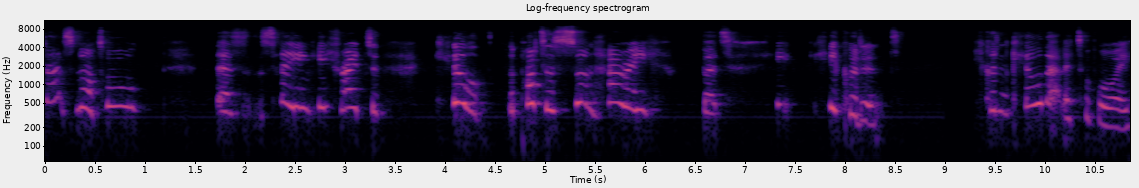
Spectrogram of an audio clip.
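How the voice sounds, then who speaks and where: Putting on a character voice, a woman speaks extremely high and shaky at a very slow pace, with long, frequent pauses. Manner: trembling, emotional.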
